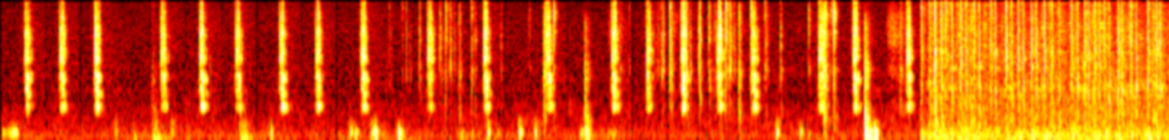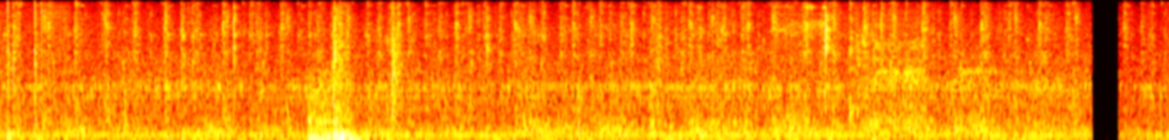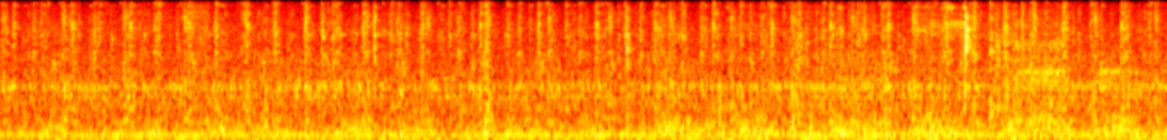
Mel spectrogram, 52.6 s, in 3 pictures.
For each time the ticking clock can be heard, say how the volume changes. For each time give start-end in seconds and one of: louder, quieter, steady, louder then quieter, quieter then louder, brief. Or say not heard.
0.0-52.5 quieter.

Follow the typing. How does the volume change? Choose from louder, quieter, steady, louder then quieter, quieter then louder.
louder.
